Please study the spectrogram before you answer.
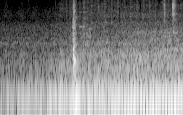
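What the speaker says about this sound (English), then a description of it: "I twist this throttle in order to go." A small electric car with belt drive pulls away under throttle, its motor whine and road rumble building loud and close, with a brief sharp click early on.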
